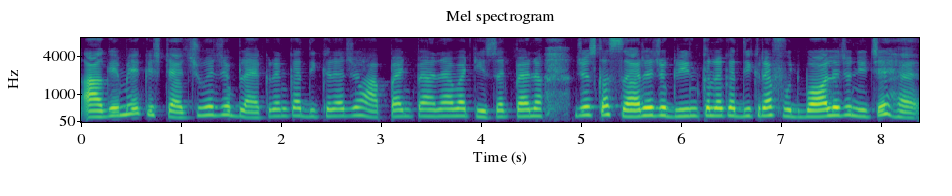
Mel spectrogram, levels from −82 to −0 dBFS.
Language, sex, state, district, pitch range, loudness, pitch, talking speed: Hindi, female, Chhattisgarh, Bastar, 215-255 Hz, -18 LUFS, 230 Hz, 255 wpm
